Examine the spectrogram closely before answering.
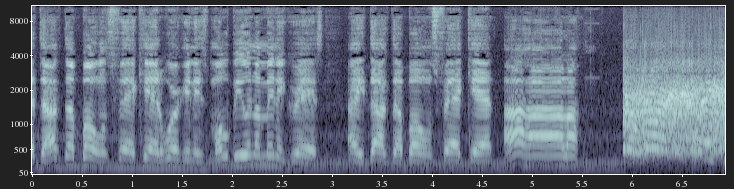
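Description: A man talks through a crackly radio loudspeaker.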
